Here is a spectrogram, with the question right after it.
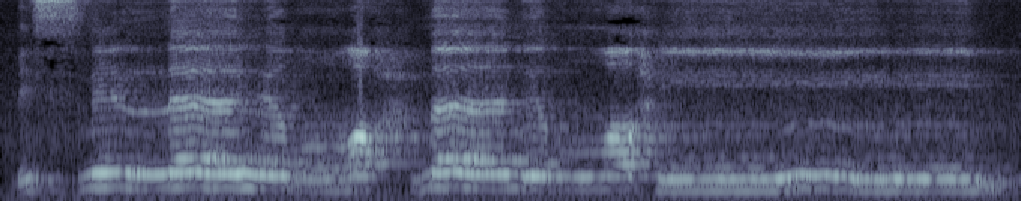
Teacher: sifat ra ini selain dia tawassut adalah memiliki sifat takrir. Artinya bergetar 2 kali, tidak berlebihan.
